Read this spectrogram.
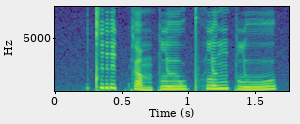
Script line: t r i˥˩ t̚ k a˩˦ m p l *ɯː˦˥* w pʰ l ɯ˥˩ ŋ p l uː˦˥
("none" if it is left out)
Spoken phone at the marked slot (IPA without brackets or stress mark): ɯː˦˥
